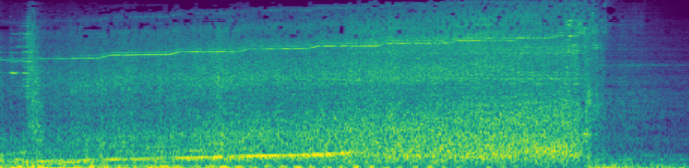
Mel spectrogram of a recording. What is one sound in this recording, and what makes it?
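A jet engine spins up with a loud roar and a rising whine.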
